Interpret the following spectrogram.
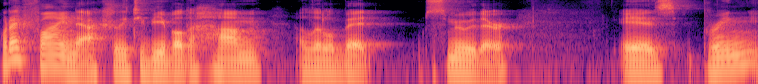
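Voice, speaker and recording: A man talks at a fairly slow pace with a very deep, low pitch. The recording is very clean, with a silent background. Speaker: piano teacher. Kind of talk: tutorial. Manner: instructive.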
